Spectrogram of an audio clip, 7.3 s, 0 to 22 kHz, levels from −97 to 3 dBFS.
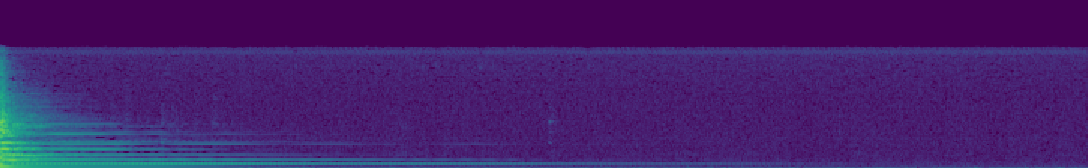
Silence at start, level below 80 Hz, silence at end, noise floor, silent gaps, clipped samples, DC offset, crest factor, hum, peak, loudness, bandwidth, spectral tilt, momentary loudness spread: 0 s; -66 dBFS; 5.9 s; -66 dBFS; none; under 0.1%; under 0.1%; 32 dB; none; 0 dBFS; -28 LUFS; 16 kHz; 0 dB/octave; 25 LU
